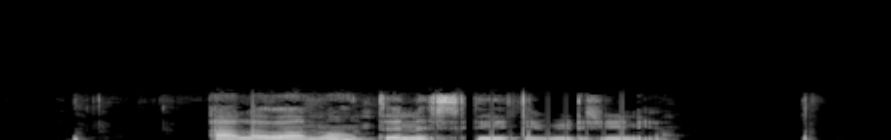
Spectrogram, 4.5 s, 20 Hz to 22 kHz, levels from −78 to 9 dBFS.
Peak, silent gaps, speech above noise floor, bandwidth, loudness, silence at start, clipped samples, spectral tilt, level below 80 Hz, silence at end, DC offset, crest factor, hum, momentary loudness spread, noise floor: -2 dBFS; none; 42 dB; 8 kHz; -18 LUFS; 1.05 s; under 0.1%; -3.5 dB/octave; -54 dBFS; 1.1 s; under 0.1%; 18 dB; none; 23 LU; -60 dBFS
